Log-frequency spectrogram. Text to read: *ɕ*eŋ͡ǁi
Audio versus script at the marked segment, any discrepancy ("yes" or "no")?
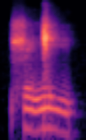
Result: yes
